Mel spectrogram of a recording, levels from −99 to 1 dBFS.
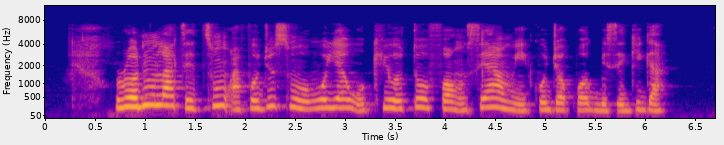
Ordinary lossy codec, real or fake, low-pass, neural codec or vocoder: none; real; 7.2 kHz; none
